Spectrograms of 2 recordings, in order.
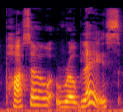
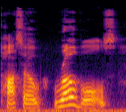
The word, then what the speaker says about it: Paso Robles: So he did some research on how to properly pronounce it, and there are two separate ways. Paso Robles, which is the Spanish pronunciation. However, that pronunciation is definitely a minority in the area. It's often pronounced Paso Robles by the locals. Just depends on the crowd.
